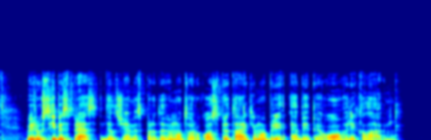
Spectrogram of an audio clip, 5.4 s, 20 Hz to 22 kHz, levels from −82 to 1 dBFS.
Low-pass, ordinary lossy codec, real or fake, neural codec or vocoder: 10.8 kHz; MP3, 96 kbps; real; none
